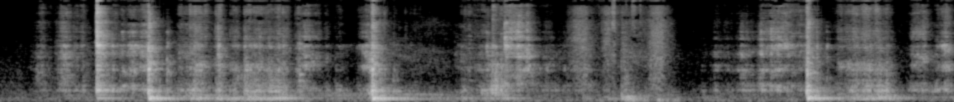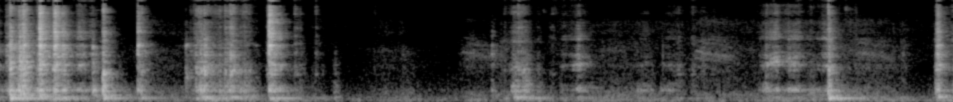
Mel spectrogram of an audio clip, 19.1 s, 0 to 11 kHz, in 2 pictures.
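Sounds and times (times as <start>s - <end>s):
screwdriver scraping metal tank: 0.4s - 4.0s, 7.1s - 12.9s, 14.4s - 19.0s.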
